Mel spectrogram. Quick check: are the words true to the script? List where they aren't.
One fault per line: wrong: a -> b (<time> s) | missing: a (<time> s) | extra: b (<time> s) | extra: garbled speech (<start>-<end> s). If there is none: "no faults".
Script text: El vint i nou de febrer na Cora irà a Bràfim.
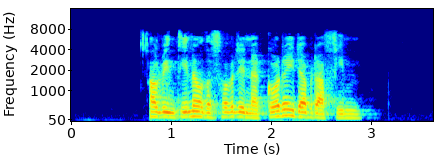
no faults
